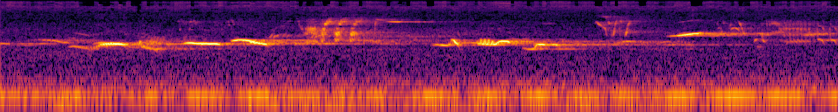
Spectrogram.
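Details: Dawn chorus in Milan with a bird pouring out rapid whistled and twittering phrases, several loud accented notes, and high trills, backed by a faint continuous hum.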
